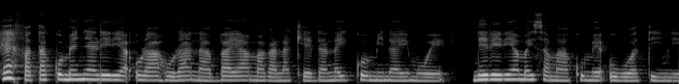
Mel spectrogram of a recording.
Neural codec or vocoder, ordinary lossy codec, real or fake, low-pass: vocoder, 24 kHz, 100 mel bands, Vocos; none; fake; none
